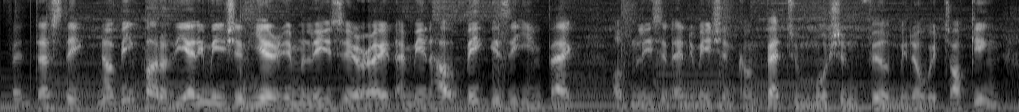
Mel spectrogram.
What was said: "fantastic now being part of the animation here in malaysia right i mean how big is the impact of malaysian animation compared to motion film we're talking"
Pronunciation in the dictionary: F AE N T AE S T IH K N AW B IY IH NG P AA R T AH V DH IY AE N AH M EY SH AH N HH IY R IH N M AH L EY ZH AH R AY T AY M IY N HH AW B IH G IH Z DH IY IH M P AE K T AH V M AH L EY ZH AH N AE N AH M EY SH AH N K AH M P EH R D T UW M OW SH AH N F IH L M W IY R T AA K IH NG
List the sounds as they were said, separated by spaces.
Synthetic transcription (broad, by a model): F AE N T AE S T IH K N AW B IY IH NG P AA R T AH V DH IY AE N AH M EY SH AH N HH IY R IH N M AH L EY S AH R AY T AY M IY N HH AW B IH G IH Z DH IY IH M P AE K T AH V M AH L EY S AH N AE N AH M EY SH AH N K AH M P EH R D T UW M OW SH AH N F IH L M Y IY W T AA K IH NG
